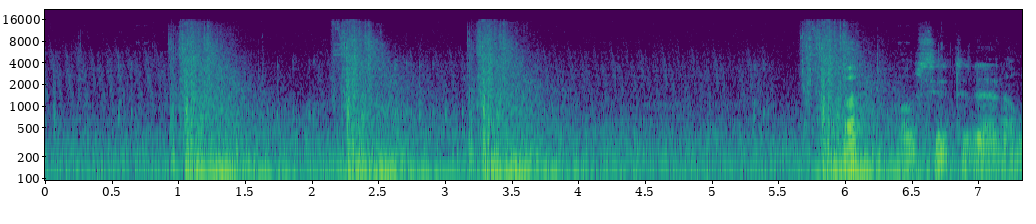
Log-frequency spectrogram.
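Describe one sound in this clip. Heavy blasts of gunfire boom in bursts.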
